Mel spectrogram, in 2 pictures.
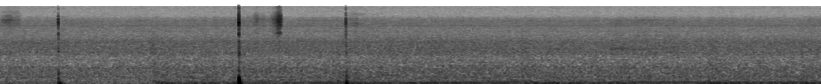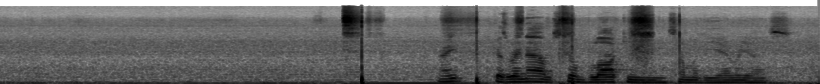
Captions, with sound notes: (computer mouse tapping) (faint techno music) Right, cause we're now still blocking some of the areas.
